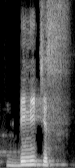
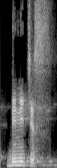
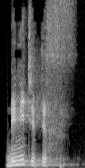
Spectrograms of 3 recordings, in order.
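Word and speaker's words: Dinichthys: Okay, example I have given, it is pronounced as dinichis. Okay, dinichis. Dinichitis sometimes, okay, because in future we will be studying like chondrichthyes, osteichthyes, dinichitis.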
